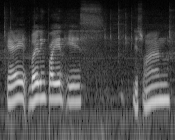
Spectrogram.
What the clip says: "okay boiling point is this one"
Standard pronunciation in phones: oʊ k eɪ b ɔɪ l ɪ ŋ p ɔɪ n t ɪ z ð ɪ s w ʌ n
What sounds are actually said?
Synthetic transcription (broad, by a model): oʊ k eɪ b ɔɪ l ɪ ŋ p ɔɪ n ɪ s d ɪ s w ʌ n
